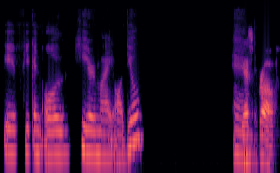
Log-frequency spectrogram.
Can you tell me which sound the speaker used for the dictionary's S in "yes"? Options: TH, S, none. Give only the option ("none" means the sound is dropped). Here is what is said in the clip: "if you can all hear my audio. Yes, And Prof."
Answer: none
